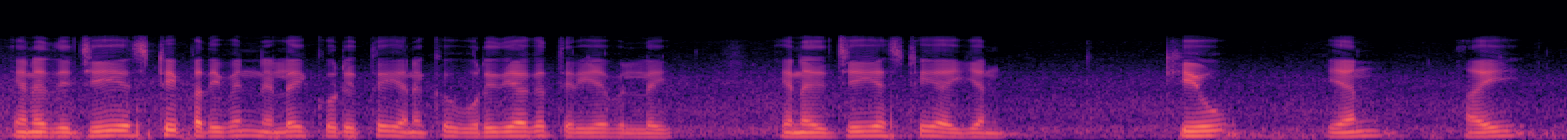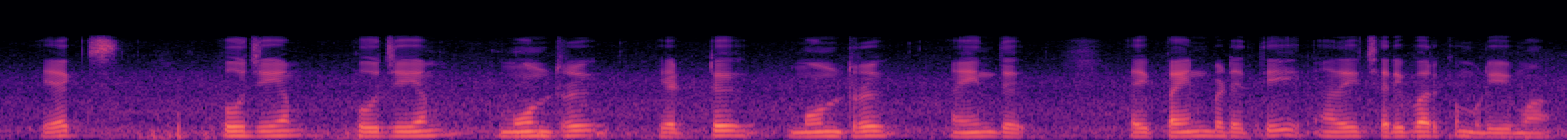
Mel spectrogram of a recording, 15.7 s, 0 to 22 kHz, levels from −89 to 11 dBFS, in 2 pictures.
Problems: none marked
